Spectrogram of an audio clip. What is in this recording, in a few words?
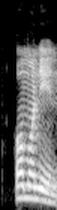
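"homonim", Malay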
